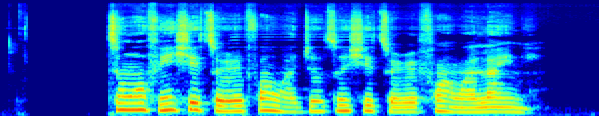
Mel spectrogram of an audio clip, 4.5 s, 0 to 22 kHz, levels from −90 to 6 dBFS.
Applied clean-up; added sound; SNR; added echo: neural mask model DeepFilterNet 3.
